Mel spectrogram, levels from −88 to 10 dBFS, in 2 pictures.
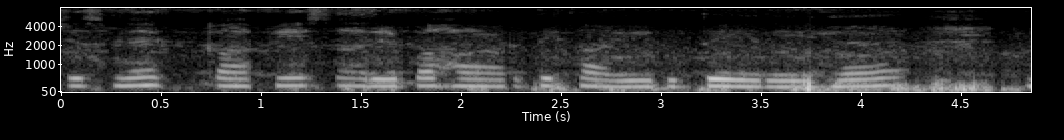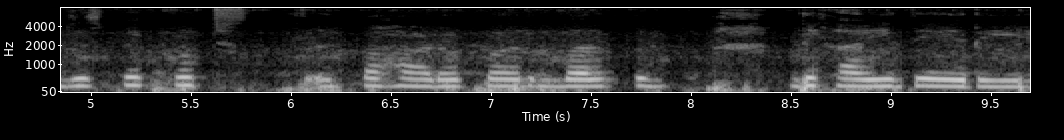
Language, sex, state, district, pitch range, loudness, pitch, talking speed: Hindi, female, Punjab, Pathankot, 225-245 Hz, -21 LUFS, 235 Hz, 100 wpm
